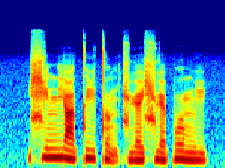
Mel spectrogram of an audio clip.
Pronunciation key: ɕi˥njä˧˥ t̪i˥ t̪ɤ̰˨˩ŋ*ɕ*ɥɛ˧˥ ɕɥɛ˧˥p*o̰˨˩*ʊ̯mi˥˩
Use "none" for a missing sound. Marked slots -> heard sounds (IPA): t͡ɕ, o˥˧

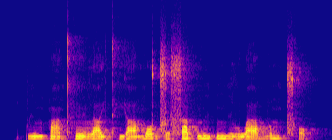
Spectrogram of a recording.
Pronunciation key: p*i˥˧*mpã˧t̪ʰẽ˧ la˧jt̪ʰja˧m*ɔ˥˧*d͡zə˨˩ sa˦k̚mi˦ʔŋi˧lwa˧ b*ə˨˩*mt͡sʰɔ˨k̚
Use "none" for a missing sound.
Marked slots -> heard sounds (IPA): i˧, ɔ˥˧, ə˥˧

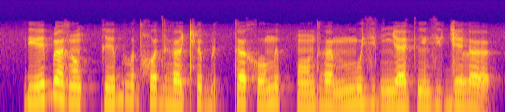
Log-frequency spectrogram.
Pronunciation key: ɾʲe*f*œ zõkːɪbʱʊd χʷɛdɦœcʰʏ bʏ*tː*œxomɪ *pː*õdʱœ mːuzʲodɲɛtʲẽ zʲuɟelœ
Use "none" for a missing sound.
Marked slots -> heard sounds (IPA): ɓ, tː, pː

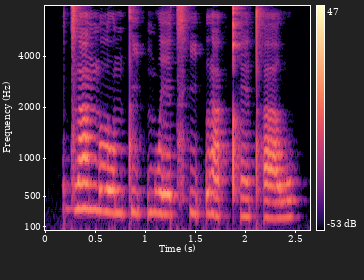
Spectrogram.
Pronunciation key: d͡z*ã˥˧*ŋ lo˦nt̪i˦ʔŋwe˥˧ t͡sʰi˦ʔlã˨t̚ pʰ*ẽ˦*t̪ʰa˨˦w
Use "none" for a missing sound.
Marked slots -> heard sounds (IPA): ã˥˧, ẽ˧

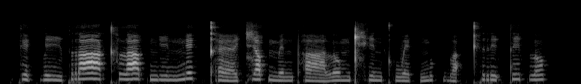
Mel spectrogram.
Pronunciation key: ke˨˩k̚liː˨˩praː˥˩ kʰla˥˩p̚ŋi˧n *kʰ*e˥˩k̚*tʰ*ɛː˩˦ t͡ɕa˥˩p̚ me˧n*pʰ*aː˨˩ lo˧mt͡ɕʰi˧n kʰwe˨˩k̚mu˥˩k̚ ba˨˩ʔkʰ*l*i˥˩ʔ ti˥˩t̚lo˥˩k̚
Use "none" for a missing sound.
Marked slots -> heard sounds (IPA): ŋ, tʰ, pʰ, r

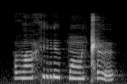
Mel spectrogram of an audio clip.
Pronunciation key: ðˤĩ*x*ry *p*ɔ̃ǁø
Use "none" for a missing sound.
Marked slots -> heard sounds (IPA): x, p

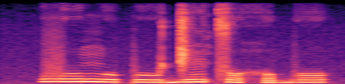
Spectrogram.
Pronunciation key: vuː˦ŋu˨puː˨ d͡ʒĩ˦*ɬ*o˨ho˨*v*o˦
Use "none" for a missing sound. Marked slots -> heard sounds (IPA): t͡s, b

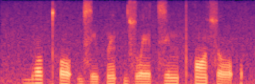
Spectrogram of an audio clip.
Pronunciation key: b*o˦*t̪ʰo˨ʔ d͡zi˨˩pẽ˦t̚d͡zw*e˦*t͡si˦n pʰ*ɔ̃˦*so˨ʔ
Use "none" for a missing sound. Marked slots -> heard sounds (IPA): o˦, e˧, ɔ̃˦

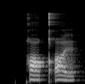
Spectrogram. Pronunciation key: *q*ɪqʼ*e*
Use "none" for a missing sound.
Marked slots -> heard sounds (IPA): q, e

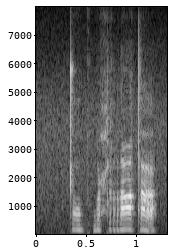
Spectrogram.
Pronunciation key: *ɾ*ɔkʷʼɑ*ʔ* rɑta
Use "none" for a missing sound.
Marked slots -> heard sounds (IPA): t̪, ħ

